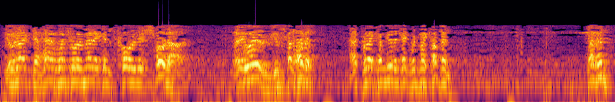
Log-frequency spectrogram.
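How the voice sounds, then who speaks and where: An actor playing a ruthless gang boss, commanding and menacing, in 1930s radio style. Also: male voice, high voice, fast talker, long pauses, over music, lightly acted. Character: ruthless foreign villain, angry gang boss barking orders. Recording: noisy, tinny 1930s radio recording.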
